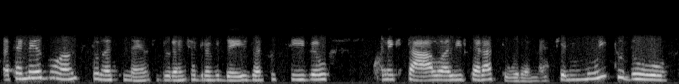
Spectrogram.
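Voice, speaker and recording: A woman guest in an interview, explaining at length in a measured way with frequent hesitations. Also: medium pitch, slightly rough, no echo. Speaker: interview guest, children's book club representative. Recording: thin phone-line sound.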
